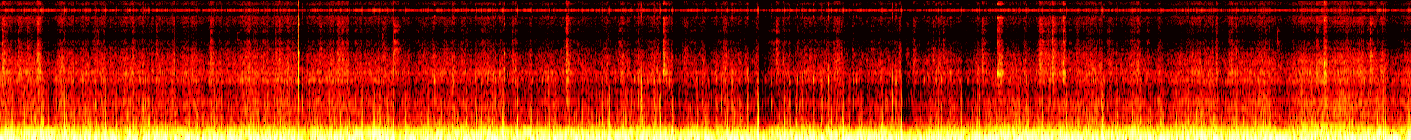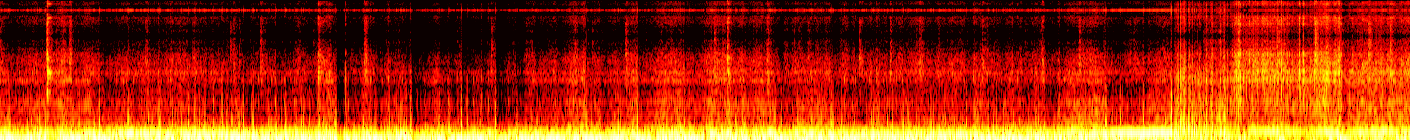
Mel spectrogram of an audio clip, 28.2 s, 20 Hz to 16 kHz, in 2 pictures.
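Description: SEAT Ibiza rally car's engine heard from inside the cabin, revving up and falling back again and again through the gears over a heavy low rumble. About 26 seconds in the engine note breaks into a burst of clatter and scraping as the car crashes, leaving a steady held engine tone near the end.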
